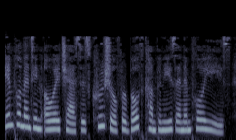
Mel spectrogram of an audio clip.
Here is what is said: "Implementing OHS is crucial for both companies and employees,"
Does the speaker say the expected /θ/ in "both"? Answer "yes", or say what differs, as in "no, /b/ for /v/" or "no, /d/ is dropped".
yes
